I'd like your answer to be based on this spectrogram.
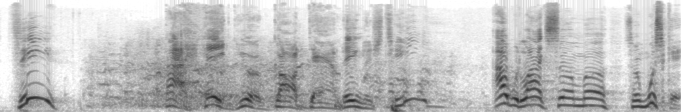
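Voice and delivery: put-on American accent. An American character talks with his English hostess, in an American accent. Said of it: "especially to his American accent".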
